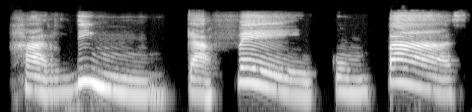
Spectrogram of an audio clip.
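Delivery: jardín, café, compás, each final syllable loud and stretched; stress on last syllable. Shown as a demonstration. Teacher giving examples of agudas, stressing the last syllable of jardín, café, compás. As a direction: punch the endings: jar-DÍN, ca-FÉ, com-PÁS. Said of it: "lleva la fuerza de voz en la última".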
